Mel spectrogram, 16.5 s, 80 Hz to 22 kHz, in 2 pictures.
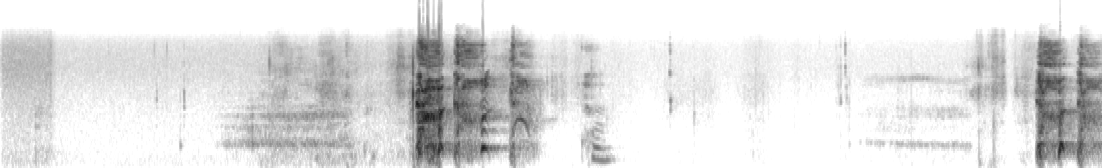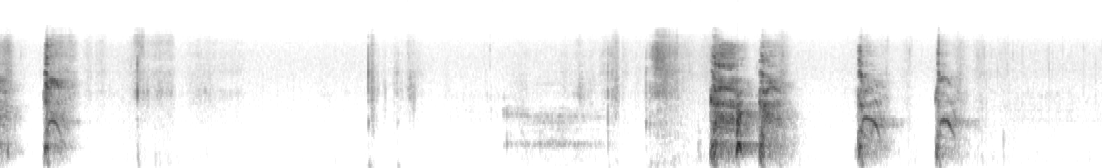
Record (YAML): three_cough_length: 16.5 s
three_cough_amplitude: 26027
three_cough_signal_mean_std_ratio: 0.22
survey_phase: beta (2021-08-13 to 2022-03-07)
age: 18-44
gender: Female
wearing_mask: 'No'
symptom_cough_any: true
symptom_runny_or_blocked_nose: true
symptom_sore_throat: true
symptom_headache: true
smoker_status: Never smoked
respiratory_condition_asthma: false
respiratory_condition_other: false
recruitment_source: Test and Trace
submission_delay: 2 days
covid_test_result: Positive
covid_test_method: RT-qPCR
